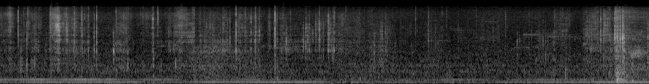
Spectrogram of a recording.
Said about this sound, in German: Schön, wie sich das Feuer da so hoch frisst.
